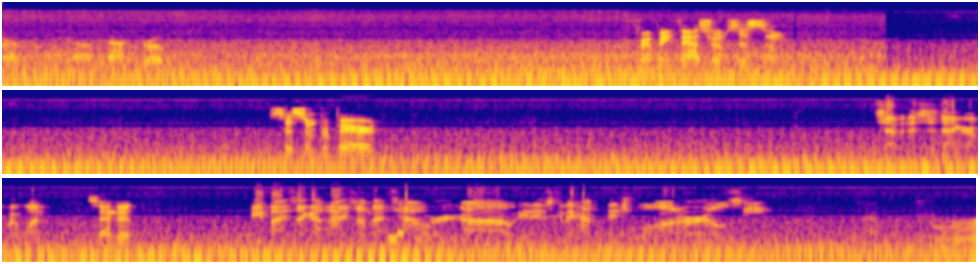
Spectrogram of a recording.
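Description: A helicopter's rotor drones steadily.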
